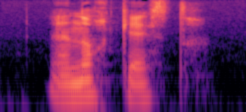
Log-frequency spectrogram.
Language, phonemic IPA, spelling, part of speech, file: French, /ɔʁ.kɛstʁ/, orchestre, noun, Fr-orchestre.ogg
- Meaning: 1. orchestra, band 2. stalls (of cinema or theatre)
